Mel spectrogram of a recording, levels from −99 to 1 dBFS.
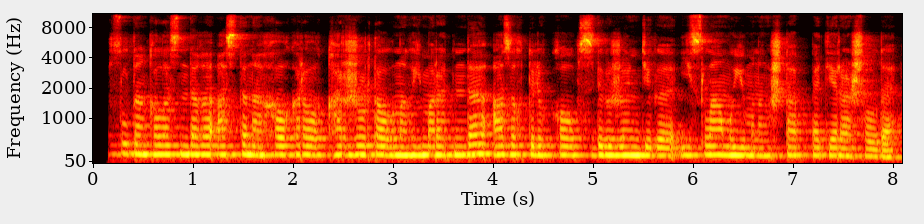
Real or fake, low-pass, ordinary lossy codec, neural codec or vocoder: real; none; none; none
